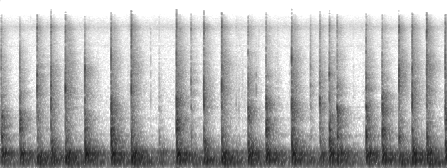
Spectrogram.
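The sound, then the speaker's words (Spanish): Hands drum a fast, rhythmic pattern on a wooden table, with crisp slaps and knocks giving a hollow, woody resonance. No voices are heard. “¿Como una ahora, silla de madera? ¿Por ejemplo, en la mesa?”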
